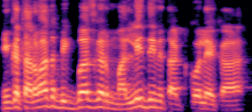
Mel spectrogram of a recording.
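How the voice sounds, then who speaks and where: A man giving a casual, sarcastic review of a reality show, animated and mocking. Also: fairly high pitch, fast. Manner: sarcastic, animated, mimics people.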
